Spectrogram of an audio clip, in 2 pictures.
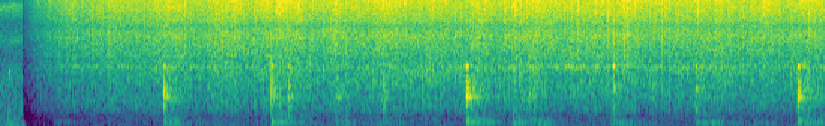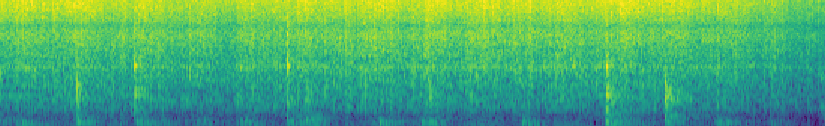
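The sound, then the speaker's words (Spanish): Food sizzles and crackles as it fries submerged in plenty of oil in a pot, a loud steady hiss punctuated by many sharp clicks and scraping stirring strokes, with no talk. “Se le echa bastante aceite a la olla y entonces ya, ya hunde toda”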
